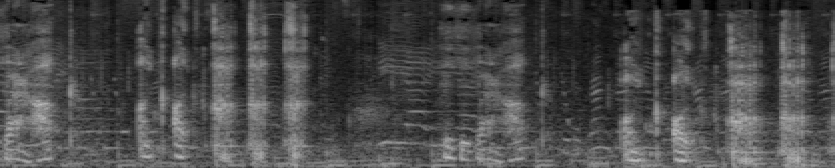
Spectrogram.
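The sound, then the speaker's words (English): A woman in pig play, wearing a pig nose and a mouth device, imitates a pig with a string of loud snorts and grunts while drooling, repeated in uneven bursts with short pauses between them. “She's also beginning to drool as she snorts.”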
